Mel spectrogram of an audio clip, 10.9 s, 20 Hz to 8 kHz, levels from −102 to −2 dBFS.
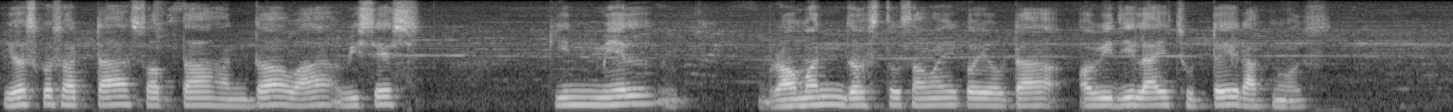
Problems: constant background noise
